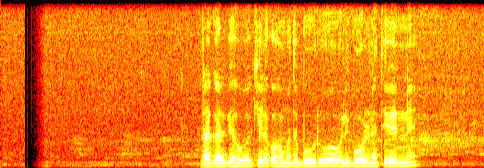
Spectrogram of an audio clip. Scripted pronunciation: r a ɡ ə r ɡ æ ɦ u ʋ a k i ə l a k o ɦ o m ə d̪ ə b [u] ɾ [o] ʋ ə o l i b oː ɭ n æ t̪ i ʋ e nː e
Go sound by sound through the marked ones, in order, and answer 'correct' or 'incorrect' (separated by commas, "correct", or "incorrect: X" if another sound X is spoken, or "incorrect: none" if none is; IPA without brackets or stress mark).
incorrect: uː, incorrect: u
